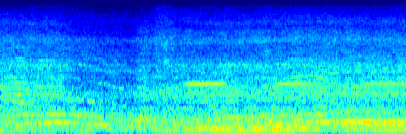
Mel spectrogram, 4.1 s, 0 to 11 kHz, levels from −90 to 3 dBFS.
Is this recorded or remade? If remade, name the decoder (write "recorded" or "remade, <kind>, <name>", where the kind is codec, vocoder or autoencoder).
remade, vocoder, Vocos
